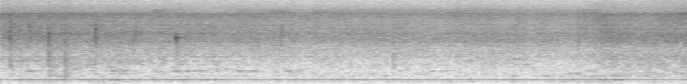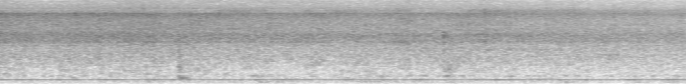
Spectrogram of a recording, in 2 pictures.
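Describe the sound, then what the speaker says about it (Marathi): Small potato pieces frying in oil, a steady close sizzle and hiss with a low hum underneath and a few faint clicks. "हे बटाट्याचे जे छोटे छोटे तुकडे आहेत ते छान फ्राय करून घ्यायचे आहेत ऑइलमध्ये"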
